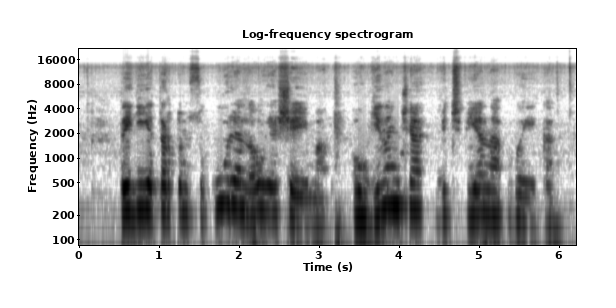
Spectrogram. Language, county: Lithuanian, Utena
